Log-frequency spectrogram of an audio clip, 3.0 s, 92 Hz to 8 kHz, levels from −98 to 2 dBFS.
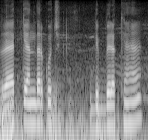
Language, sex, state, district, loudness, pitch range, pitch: Hindi, male, Uttar Pradesh, Shamli, -16 LUFS, 120-150 Hz, 140 Hz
